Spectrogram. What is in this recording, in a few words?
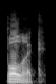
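"bullock", American English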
